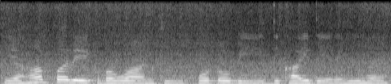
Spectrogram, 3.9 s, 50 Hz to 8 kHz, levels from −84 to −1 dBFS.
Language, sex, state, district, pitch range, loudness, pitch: Hindi, male, Punjab, Pathankot, 190-210 Hz, -15 LUFS, 200 Hz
